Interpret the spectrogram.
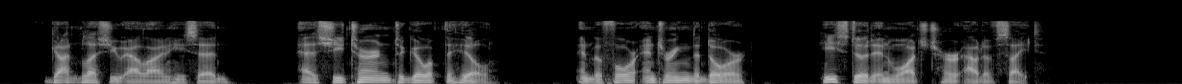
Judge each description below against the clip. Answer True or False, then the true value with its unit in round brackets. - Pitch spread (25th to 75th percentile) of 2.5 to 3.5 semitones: True (2.9 semitones)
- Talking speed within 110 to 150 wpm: True (135 wpm)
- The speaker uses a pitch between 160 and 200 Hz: False (85 Hz)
